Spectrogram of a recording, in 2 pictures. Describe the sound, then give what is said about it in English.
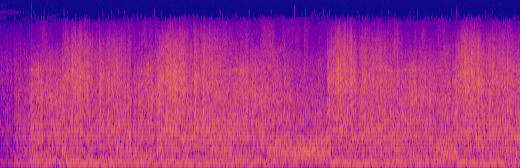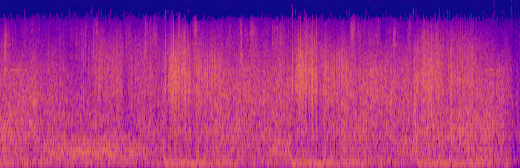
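Huge enemy guns at an emplacement fire in a sustained barrage, with heavy booms and blasts running together into a loud, continuous roar and no pauses throughout. “the vast enemy guns blasting away right beside them”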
